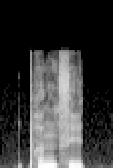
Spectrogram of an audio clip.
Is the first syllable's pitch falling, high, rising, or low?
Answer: low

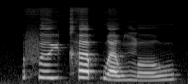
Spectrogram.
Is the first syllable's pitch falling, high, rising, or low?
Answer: high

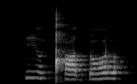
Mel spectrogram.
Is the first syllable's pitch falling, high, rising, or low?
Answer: falling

